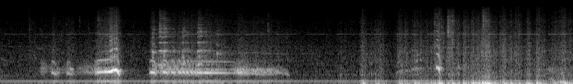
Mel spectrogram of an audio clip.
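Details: A spotted dove (tekukur), heard as an example in a comparison of local and Kelantan types, which differ only in voice, gives low husky coos, a short coo then a drawn-out one, over a hum and later rustling.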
